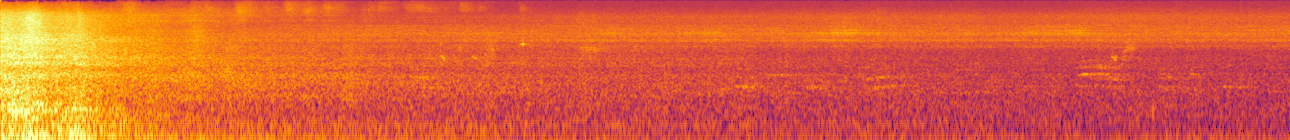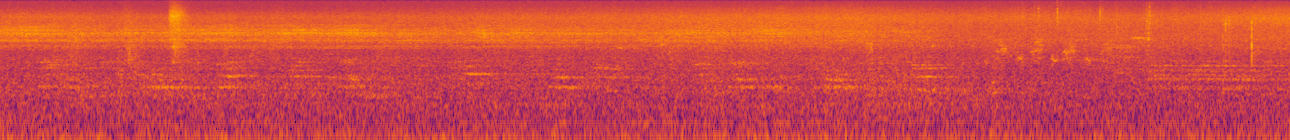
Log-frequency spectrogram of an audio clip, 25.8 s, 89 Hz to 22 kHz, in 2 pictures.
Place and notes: Dachang Rd., Pingzhen Dist. - Under the railroad tracks
Under the railroad tracks, The train runs through, traffic sound, Dog and bird sounds, Cicada cry
Zoom h2n MS+XY
Taoyuan City, Taiwan, 4 August 2017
